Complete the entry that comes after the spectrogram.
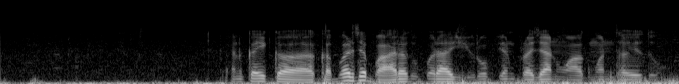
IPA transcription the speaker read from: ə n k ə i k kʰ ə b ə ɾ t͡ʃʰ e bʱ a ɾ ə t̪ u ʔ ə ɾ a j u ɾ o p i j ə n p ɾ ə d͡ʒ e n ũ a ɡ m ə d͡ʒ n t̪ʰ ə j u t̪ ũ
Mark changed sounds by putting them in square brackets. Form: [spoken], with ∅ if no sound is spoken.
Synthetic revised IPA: ə n k ə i k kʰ ə b ə ɾ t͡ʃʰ e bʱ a ɾ ə t̪ u [p] ə ɾ a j u ɾ o p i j ə n p ɾ ə d͡ʒ [a] n ũ a ɡ m ə [∅] n t̪ʰ ə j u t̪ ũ

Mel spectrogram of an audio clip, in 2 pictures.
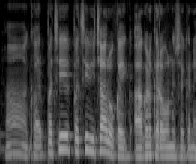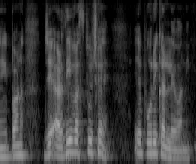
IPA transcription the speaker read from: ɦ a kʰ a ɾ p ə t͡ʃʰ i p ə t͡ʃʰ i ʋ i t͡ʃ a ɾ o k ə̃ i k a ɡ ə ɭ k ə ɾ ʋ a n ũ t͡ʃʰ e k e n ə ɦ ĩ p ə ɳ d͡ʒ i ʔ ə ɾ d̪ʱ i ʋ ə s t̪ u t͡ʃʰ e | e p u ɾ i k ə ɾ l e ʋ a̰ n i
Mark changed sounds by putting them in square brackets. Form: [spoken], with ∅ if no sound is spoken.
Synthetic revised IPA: ɦ a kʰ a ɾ p ə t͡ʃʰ i p ə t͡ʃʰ i ʋ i t͡ʃ a ɾ o k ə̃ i k a ɡ ə ɭ k ə ɾ ʋ a n ũ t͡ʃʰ e k e n ə ɦ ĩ p ə ɳ d͡ʒ [e] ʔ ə ɾ d̪ʱ i ʋ ə s t̪ u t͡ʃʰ e | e p u ɾ i k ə ɾ l e ʋ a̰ n i

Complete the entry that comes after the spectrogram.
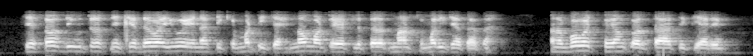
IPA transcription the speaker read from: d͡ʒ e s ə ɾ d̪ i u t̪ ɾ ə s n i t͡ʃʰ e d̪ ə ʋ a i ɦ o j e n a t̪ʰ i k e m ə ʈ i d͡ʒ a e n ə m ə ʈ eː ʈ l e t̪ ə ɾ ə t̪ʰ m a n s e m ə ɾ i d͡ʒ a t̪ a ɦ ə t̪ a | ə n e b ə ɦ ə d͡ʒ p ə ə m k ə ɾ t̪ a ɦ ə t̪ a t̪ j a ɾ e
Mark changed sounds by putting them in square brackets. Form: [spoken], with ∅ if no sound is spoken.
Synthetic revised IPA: d͡ʒ e s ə ɾ d̪ i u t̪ ɾ ə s n i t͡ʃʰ e d̪ ə ʋ a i ɦ o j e n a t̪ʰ i k e m ə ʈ i d͡ʒ a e n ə m ə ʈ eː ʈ l e t̪ ə ɾ ə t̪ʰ m a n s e m ə ɾ i d͡ʒ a t̪ a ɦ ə t̪ a | ə n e b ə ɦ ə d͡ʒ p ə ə m k ə ɾ t̪ a ɦ ə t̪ [i] t̪ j a ɾ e

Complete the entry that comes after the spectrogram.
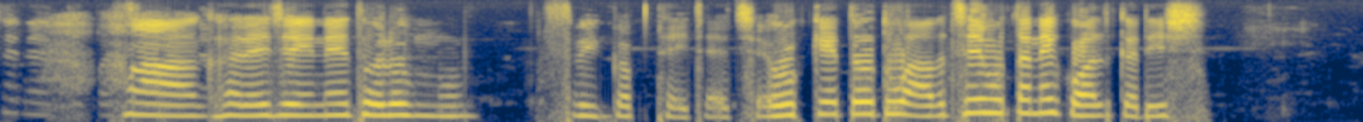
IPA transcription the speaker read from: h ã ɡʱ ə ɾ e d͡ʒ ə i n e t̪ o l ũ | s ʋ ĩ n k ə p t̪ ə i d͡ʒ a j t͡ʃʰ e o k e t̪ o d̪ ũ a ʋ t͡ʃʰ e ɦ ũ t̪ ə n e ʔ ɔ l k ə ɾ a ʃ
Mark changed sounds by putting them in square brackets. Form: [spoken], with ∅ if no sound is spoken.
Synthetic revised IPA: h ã ɡʱ ə ɾ e d͡ʒ ə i n e [t̪ʰ] o [ɽ] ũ | s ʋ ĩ [ŋ] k ə p [t̪ʰ] ə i d͡ʒ a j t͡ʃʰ e o k e t̪ o [t̪] ũ a ʋ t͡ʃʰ e ɦ ũ t̪ ə n e [k] ɔ l k ə ɾ [i] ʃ

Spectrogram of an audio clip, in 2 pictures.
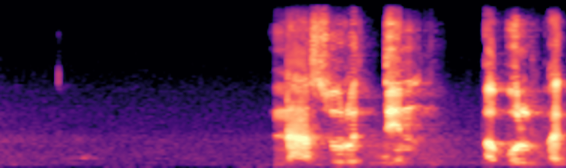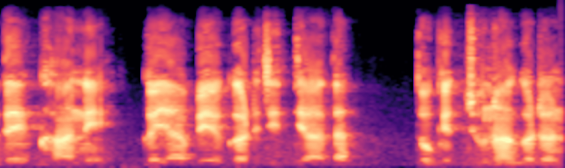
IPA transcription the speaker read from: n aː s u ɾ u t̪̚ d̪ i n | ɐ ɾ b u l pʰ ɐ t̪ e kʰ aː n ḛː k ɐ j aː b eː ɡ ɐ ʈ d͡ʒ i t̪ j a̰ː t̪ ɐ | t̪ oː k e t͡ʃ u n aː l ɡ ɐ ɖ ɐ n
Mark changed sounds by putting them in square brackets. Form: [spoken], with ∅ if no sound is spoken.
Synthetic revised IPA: n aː s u ɾ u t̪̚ d̪ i n | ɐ [∅] b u l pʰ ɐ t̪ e kʰ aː n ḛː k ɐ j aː b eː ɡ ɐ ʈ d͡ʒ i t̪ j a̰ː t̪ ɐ | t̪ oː k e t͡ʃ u n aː [∅] ɡ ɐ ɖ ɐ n

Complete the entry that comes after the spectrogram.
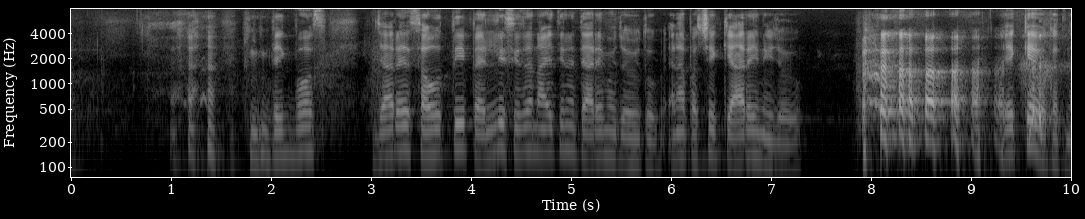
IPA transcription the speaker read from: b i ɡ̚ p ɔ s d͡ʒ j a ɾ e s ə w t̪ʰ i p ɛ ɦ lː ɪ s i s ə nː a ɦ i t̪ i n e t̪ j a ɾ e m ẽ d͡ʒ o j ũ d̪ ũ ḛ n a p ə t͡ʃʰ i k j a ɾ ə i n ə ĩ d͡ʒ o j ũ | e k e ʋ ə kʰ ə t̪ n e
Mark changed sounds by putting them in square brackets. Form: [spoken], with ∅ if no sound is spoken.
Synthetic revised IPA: b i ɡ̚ [b] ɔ s d͡ʒ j a ɾ e s ə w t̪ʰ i p ɛ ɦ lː [i] s i [z] ə [n] a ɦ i t̪ i n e t̪ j a ɾ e m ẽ d͡ʒ o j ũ [t̪] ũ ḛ n a p ə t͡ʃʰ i k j a ɾ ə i n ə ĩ d͡ʒ o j ũ | e k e ʋ ə kʰ ə t̪ n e

